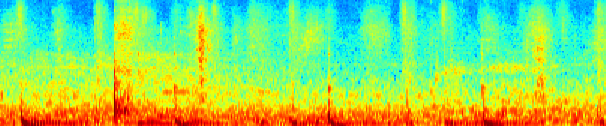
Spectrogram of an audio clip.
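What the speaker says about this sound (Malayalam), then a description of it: "ഇനി നമുക്കൊന്ന് ഇളക്കി കൊടുക്കാം." A spoon stirs spices with meat masala in a pot for kappa biriyani, making repeated close scraping and tapping strokes against the metal in a steady rhythm.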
